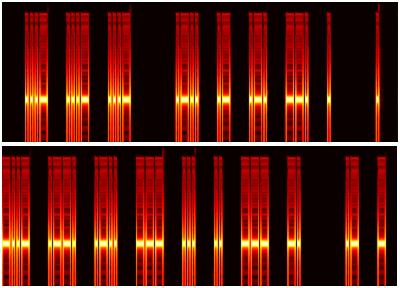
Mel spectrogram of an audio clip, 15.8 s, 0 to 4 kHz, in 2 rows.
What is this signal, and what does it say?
Morse code, heard as a keyed tone, about 25 wpm, spaced as for 15 wpm, 550 Hz. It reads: VVV LARGE EXPLOSION AT
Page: News headlines in morse code at 15 wpm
